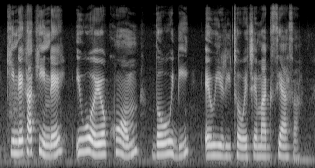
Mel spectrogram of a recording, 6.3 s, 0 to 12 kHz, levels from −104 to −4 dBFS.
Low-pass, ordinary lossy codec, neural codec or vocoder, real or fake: 10.8 kHz; none; none; real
